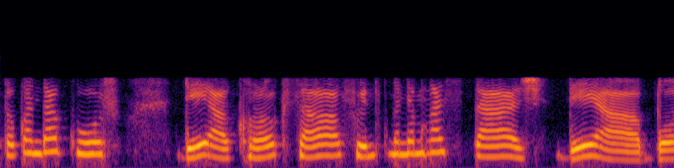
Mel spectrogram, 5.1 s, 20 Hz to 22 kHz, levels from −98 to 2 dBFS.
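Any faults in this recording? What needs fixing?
The speech has AMR narrowband mobile codec damage throughout, and it is plainly audible. Nothing above 4 kHz survives, and the voice has a buzzy, synthetic edge because the codec rebuilds it from a vocal tract model and a few pulses per subframe. The degree of buzz fits a low rate of about 7.4 kbps. Simple telephone-band filtering would make the sound dull but still natural, whereas here the texture itself sounds manufactured. To prevent it, record or route the audio over a wideband or uncompressed path, or use a higher AMR mode.

There is a lost AMR speech frame from 3.18 to 3.26 s, just after "a fihentiko mande". When the frame fails, the decoder carries the previous pitch and vocal tract settings forward at reduced gain, and this produces a brief dip or warble before the voice recovers a little rough. The disturbance fits a single missing 20 ms frame. 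Unlike a network packet dropout, there is no hard silence or click, only a smeared, concealed patch. Stronger radio signal or error protection on the link would prevent it.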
